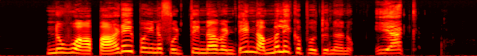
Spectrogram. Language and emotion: Telugu, disgusted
